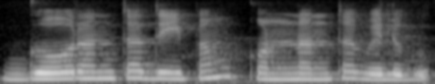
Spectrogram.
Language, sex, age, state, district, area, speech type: Telugu, female, 30-45, Telangana, Medchal, rural, spontaneous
